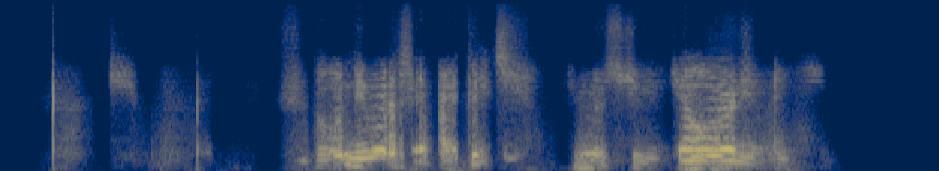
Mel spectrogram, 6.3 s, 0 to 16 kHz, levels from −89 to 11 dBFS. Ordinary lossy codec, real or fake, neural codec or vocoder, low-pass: none; fake; codec, 44.1 kHz, 0.9 kbps, DAC; 14.4 kHz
